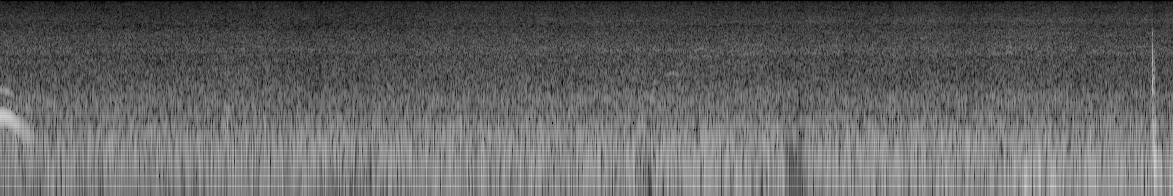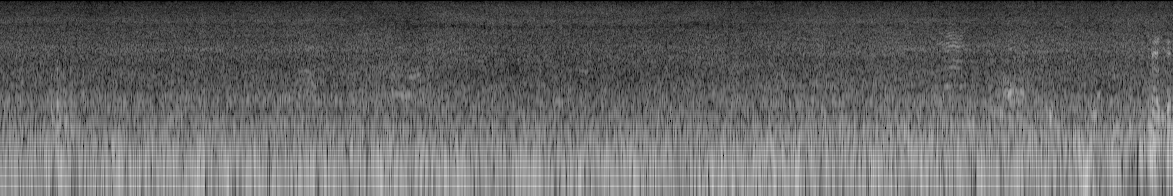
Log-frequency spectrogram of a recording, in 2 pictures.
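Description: Jok Kradin waterfall near E-Tong, Pilok, heard as a steady broadband rush of falling water that stays even and close throughout, with no clear talk over it.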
